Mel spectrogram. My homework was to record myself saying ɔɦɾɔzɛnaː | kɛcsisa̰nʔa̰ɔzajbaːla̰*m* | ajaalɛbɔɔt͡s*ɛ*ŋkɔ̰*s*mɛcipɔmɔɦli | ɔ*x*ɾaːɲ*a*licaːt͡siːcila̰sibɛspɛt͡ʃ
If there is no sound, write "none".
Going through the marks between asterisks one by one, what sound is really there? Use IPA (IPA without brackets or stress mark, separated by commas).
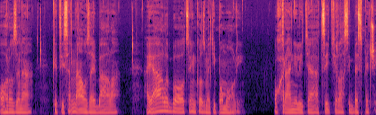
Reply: none, ɛ, z, x, i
